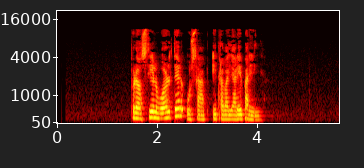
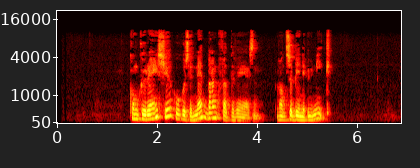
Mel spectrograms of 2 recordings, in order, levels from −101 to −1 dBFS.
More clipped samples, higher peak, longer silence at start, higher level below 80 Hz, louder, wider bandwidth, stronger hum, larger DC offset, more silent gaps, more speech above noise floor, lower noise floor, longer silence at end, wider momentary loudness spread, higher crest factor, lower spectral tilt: neither; about the same, -12 dBFS vs -10 dBFS; about the same, 1.5 s vs 1.45 s; about the same, -80 dBFS vs -78 dBFS; about the same, -29 LUFS vs -28 LUFS; about the same, 11.5 kHz vs 11 kHz; neither; neither; neither; about the same, 49 dB vs 48 dB; about the same, -78 dBFS vs -76 dBFS; about the same, 1.55 s vs 1.45 s; second, 9 LU vs 13 LU; about the same, 20 dB vs 20 dB; about the same, -4.5 dB/octave vs -5 dB/octave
